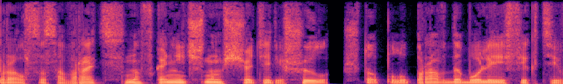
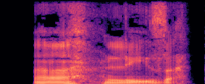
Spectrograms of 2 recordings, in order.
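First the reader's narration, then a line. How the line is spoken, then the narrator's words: Snorting. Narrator (Russian): хмыкнул я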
